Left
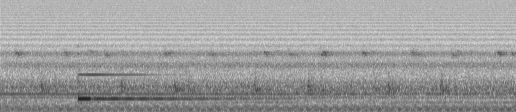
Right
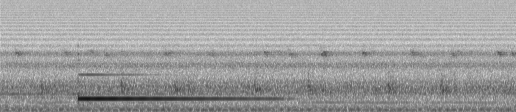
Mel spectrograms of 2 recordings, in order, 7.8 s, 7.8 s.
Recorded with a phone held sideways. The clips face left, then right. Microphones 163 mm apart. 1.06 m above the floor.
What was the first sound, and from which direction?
A clink, 10° right (ahead or behind).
